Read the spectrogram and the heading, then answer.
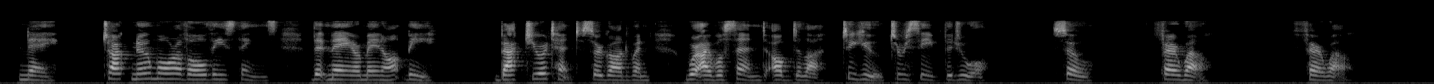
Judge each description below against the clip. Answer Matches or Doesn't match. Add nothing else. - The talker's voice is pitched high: Matches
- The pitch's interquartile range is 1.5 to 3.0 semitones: Matches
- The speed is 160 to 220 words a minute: Doesn't match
